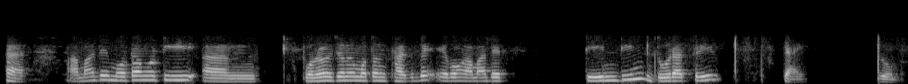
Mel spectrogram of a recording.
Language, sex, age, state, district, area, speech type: Bengali, male, 30-45, West Bengal, Purulia, urban, conversation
